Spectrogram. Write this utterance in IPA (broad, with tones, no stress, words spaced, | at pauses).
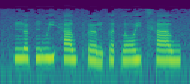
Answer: n̪œː˨k̚ŋuː˨˧j haː˧wpʰœː˨˩mkɐ˨t̚ lɔː˨˥jt͡sʰaː˧w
